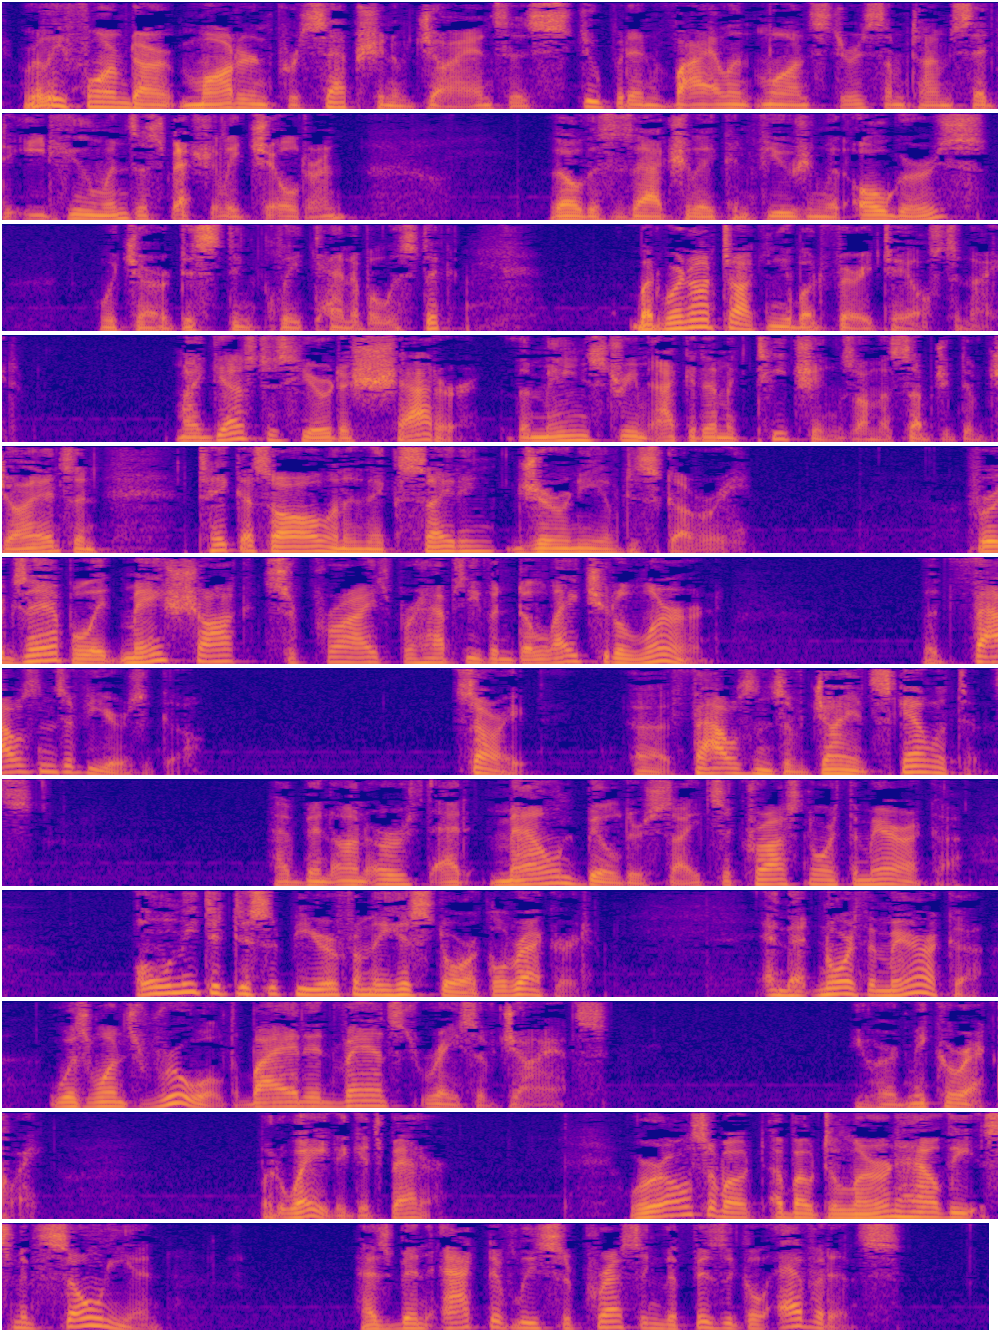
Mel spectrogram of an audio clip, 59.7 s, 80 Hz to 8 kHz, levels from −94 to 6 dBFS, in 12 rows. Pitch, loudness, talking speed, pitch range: 115 Hz, -23 LUFS, 145 wpm, 100-140 Hz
